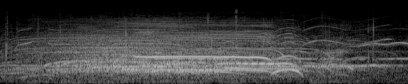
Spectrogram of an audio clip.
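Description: A large crowd cheering and whooping, many voices at once, swelling over the first second and dying away near the end.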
